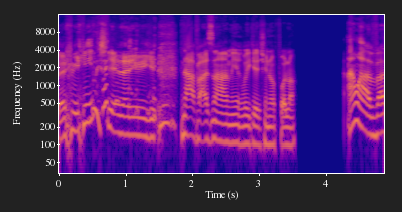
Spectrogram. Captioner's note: laughs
